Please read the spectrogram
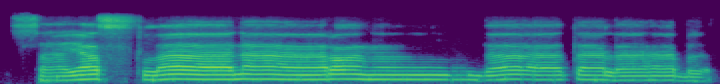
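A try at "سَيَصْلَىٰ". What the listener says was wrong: Bilang, suatnya tebalkan. Sayas, sayasla. Sa tipis.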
